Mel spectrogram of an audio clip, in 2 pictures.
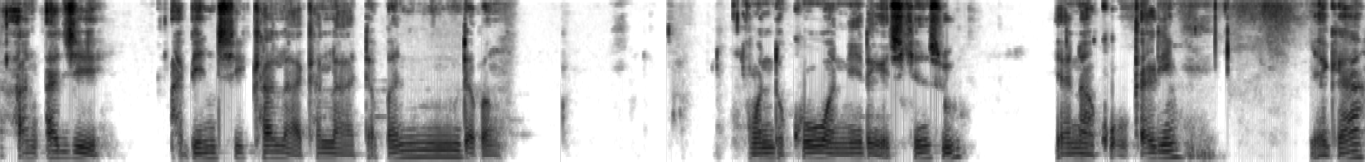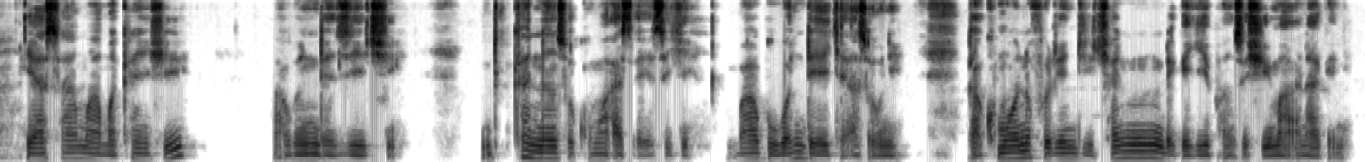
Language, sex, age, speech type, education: Hausa, male, 30-45, spontaneous, tertiary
